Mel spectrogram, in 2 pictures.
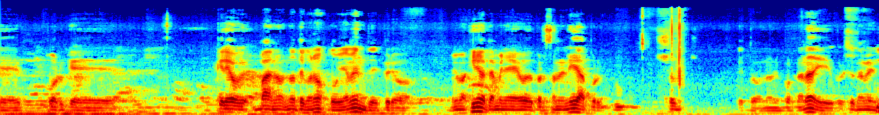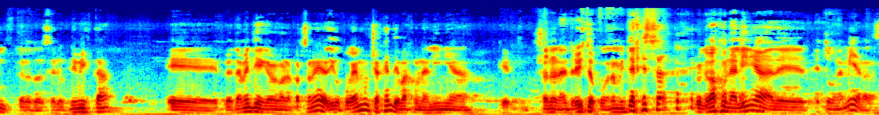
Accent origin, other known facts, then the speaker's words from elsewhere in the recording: Argentina; los argentinos somos unos agrandados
